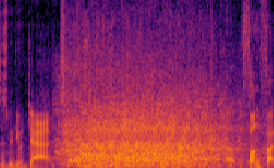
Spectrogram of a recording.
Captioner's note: laughter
